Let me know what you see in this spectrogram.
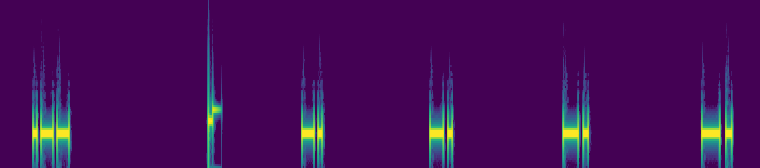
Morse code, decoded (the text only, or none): W NNNN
